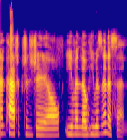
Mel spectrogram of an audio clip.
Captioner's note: none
